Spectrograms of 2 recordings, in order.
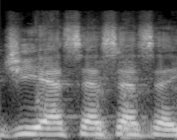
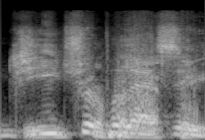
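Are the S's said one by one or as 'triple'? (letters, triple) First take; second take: letters; triple. First: Each S is spoken separately as a letter. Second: The S's are grouped and spoken as triple. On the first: The speaker calls it wrong. "Don't say G S S S A" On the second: The speaker calls it right. "just like B triple A's"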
